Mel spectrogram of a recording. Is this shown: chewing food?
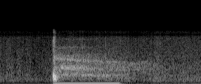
no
